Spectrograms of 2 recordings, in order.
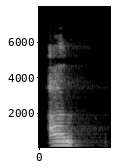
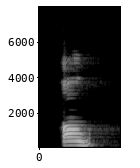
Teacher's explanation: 安的发音，它的力气是在口腔的前半部分，昂在后半部分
